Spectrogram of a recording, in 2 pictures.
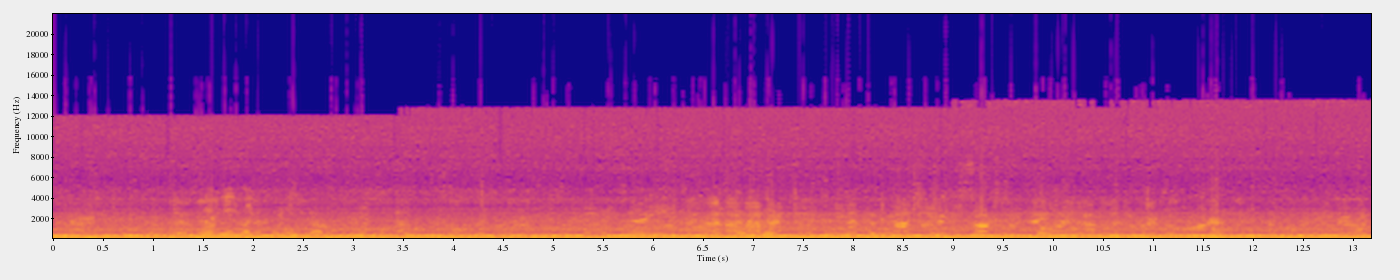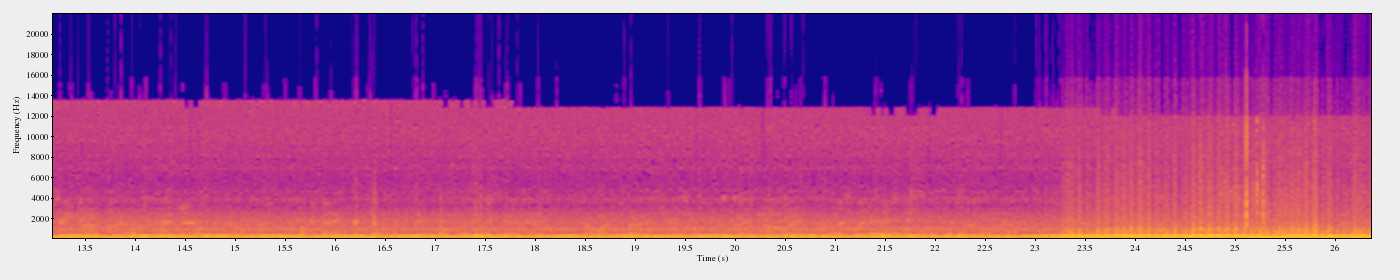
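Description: Jet airliner engines heard inside the cabin, running steadily at taxi power with a constant hum. About 23 seconds in they spool up for takeoff, growing louder with a rising tone.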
